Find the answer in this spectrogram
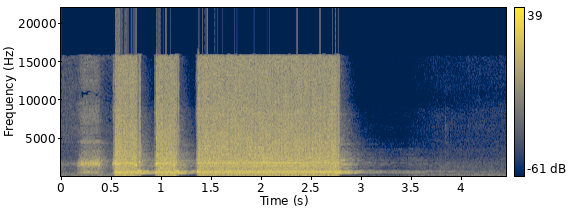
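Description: Three-chime brass steam whistle on a live-steam boiler, pulled by its cord: a soft puff, two short blasts, then one long blast of about a second and a half. It sounds a chord over the rush of steam, and the chord hangs on faintly for a moment after the steam cuts off.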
